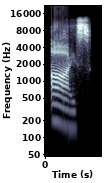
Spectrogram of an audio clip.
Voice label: "ICE", Indian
